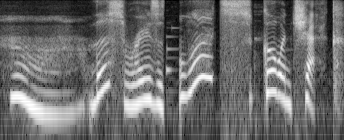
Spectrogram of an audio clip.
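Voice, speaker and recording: A put-on character voice, high-pitched and very slow, with very wide pitch swings over background music. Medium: video game.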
